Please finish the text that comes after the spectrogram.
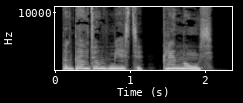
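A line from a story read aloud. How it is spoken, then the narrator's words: Sobbing. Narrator (Russian): рыдает она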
